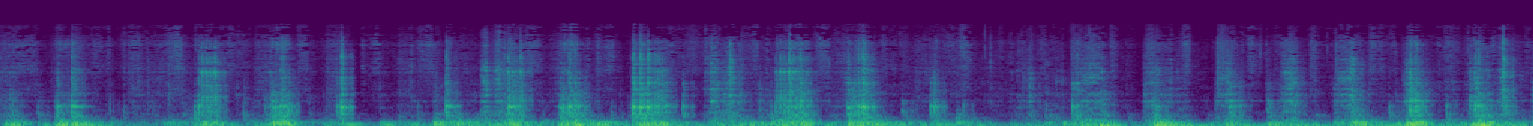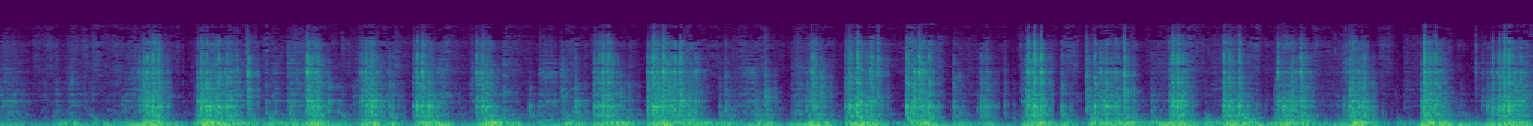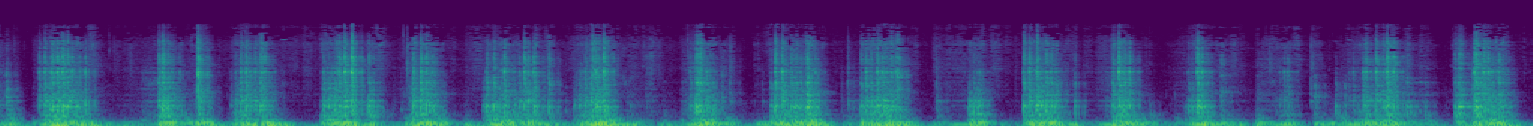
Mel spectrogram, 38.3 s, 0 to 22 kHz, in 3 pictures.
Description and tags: Making sound, dragging the fluorescent lamp round in my hand. Recorded with ZOOM H1.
